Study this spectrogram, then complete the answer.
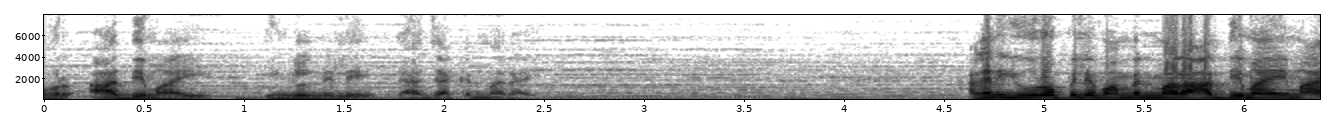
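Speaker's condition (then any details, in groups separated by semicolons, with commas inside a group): No condition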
